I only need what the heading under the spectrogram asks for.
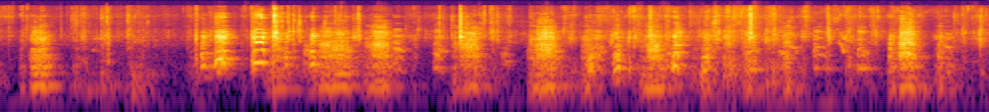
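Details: Chickens eating, with low, short clucks scattered through the clip over a steady dry patter of pecking and scratching; the clucks come in loose bursts rather than a regular rhythm.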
